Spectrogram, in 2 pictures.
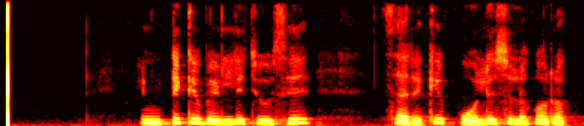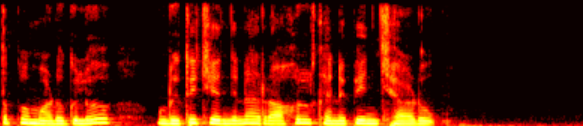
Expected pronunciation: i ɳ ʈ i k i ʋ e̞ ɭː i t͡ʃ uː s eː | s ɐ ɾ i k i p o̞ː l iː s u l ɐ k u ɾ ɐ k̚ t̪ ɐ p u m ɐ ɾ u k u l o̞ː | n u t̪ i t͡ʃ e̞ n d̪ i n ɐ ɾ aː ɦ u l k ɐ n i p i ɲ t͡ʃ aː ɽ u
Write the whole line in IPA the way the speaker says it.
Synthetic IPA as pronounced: i ɳ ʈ i k i ʋ e̞ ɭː i t͡ʃ uː s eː | s ɐ ɾ i k i p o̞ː l iː s u l ɐ k u ɾ ɐ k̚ t̪ ɐ p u m ɐ ɽ u ɡ u l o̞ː | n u t̪ i t͡ʃ e̞ n d̪ i n ɐ ɾ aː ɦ u l k ɐ n i p i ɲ t͡ʃ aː ɽ u

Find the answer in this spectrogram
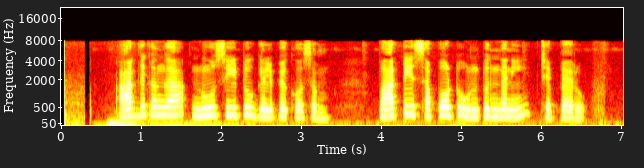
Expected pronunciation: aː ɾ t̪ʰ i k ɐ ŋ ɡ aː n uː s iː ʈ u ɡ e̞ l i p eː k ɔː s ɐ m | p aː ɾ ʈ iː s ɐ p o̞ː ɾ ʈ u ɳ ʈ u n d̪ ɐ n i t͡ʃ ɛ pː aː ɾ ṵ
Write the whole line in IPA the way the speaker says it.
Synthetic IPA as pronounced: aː ɾ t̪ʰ i k ɐ ŋ ɡ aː n uː s iː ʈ u ɡ e̞ l i p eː k ɔː s ɐ m | p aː ɾ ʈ iː s ɐ p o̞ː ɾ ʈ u ɳ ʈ u n d̪ ɐ n i t͡ʃ ɛ pː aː ɾ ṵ

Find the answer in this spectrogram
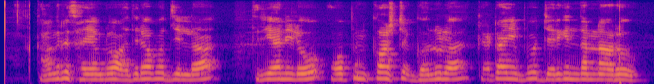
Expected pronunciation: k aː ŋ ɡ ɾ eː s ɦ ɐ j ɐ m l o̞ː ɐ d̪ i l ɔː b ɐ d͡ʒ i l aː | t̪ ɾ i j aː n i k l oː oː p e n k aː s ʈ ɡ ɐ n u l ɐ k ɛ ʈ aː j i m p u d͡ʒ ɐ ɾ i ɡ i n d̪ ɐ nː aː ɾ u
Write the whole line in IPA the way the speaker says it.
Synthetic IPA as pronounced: k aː ŋ ɡ ɾ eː s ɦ ɐ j ɐ m l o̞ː ɐ d̪ i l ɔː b ɐ d͡ʒ i lː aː | t̪ ɾ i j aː n i l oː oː p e n k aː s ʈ ɡ ɐ n u l ɐ k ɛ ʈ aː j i m p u d͡ʒ ɐ ɾ i ɡ i n d̪ ɐ nː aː ɾ u

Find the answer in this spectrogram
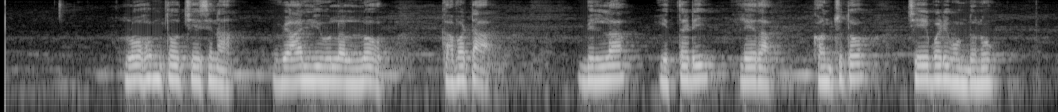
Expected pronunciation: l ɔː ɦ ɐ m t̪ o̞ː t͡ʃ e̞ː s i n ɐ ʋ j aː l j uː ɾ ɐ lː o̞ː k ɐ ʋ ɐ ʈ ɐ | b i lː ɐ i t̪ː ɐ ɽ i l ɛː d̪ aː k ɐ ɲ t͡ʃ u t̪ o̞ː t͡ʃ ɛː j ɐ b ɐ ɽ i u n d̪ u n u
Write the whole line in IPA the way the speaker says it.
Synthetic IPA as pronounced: l ɔː ɦ ɐ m t̪ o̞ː t͡ʃ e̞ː s i n ɐ ʋ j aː l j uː l ɐ lː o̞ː k ɐ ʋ ɐ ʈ ɐ | b i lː ɐ i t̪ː ɐ ɽ i l ɛː d̪ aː k ɐ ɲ t͡ʃ u t̪ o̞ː t͡ʃ ɛː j ɐ b ɐ ɽ i u n d̪ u n u

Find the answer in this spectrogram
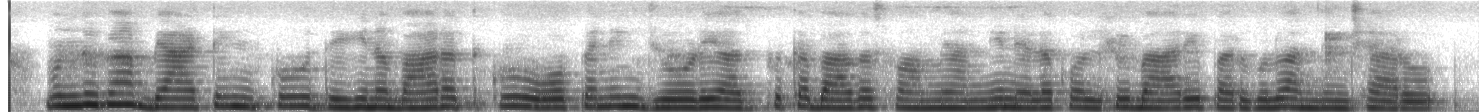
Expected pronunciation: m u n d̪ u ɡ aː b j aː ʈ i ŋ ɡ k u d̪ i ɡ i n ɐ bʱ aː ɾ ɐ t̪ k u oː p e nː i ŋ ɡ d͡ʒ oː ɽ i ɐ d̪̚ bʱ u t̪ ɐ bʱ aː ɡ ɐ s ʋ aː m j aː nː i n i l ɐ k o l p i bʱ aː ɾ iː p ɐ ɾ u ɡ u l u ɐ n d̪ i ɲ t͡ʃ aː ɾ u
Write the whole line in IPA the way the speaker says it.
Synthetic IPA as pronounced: m u n d̪ u ɡ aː b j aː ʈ i ŋ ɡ k u d̪ i ɡ i n ɐ bʱ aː ɾ ɐ t̪ k u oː p e n i ŋ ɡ d͡ʒ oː ɽ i ɐ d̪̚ bʱ u t̪ ɐ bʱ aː ɡ ɐ s ʋ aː m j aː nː i n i l ɐ k o l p i bʱ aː ɾ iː p ɐ ɾ u ɡ u l u ɐ n d̪ i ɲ t͡ʃ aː ɾ u

